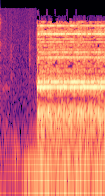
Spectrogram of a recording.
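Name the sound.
telephone bell ringing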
